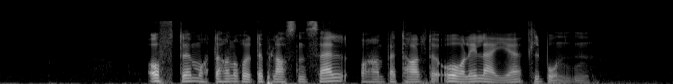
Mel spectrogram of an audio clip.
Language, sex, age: Norwegian, male, 30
